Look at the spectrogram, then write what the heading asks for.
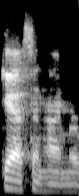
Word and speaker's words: Gassenheimer: in Irving Texas and your last name is pronounced gassenheimer right correct there you go all right I'm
